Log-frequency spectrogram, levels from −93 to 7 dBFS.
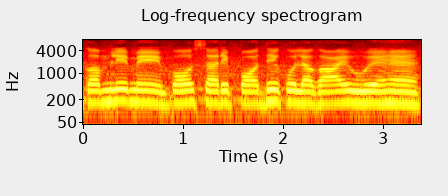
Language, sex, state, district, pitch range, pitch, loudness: Hindi, female, Chhattisgarh, Raipur, 165-175 Hz, 170 Hz, -11 LUFS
